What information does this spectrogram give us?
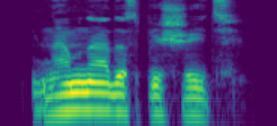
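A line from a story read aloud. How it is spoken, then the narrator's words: Gloomy conclusion. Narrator (Russian): мрачно заключил Квинт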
